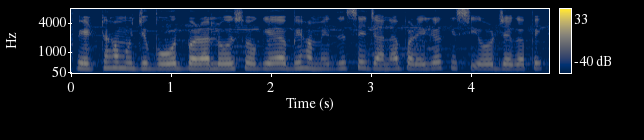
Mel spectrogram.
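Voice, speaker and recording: A woman voicing a worried middle-aged father who speaks quietly and wearily. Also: on the high side, flat delivery, moderate pace, lo-fi sound, lightly acted. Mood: weary.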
